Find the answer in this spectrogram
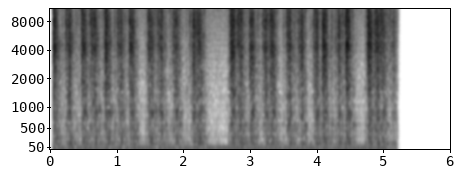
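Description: Mechanical typewriter typing: a rapid run of key strikes, a short pause a little before halfway, then more fast strikes that stop suddenly about five seconds in.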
